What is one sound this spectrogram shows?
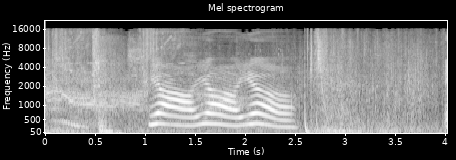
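A blade swings and strikes with sharp whooshes.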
